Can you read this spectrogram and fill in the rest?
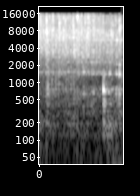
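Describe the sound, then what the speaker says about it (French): Mushrooms fry in butter in a saucepan for a French chicken dish, giving a dense, even sizzle and hiss close up, with a faint stirring knock near the end and no talking. "maintenant, je vais pouvoir y mettre mes champignons et les faire revenir"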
